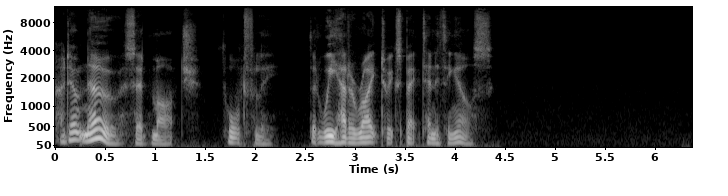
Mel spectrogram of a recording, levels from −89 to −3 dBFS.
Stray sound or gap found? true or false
false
